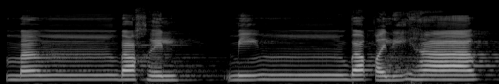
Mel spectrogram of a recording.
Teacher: نون ساکن کی آواز کو میم المخفی میں بدل کر ادا کیا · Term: اقلاب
